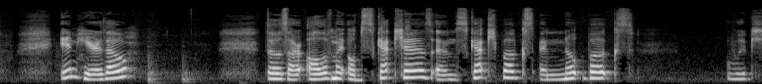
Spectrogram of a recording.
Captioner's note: tap tap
